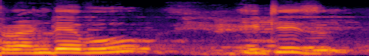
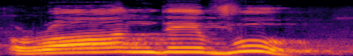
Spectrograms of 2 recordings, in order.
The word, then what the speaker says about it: rendezvous: Yes, but it is not rendezvous. It is a French word, rendezvous. Yes. Be careful of the pronunciation. This is a French word, rendezvous. Z. Rendezvous. Rendezvous.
